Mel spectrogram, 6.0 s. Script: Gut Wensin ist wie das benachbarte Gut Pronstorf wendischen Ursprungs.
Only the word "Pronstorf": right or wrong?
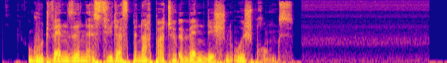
wrong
